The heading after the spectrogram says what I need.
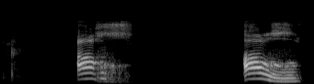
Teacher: तो इस तरीके से खा और गैन जो है अदनल हलक से निकलने वाले हैं जी, अपर टॉप मोस्ट जी।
